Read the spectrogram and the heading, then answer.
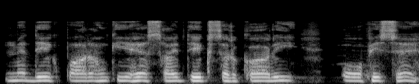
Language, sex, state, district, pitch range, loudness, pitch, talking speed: Hindi, male, Madhya Pradesh, Katni, 165-175 Hz, -17 LUFS, 170 Hz, 170 wpm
